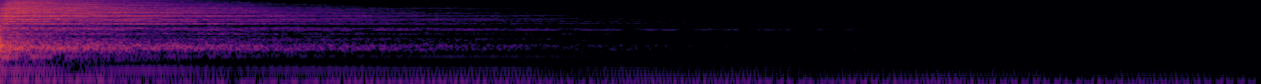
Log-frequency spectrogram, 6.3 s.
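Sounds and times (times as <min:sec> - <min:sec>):
cymbals: 0:00.0 - 0:03.1.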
